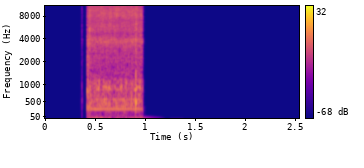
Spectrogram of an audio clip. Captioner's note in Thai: เสียงเอฟเฟกต์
